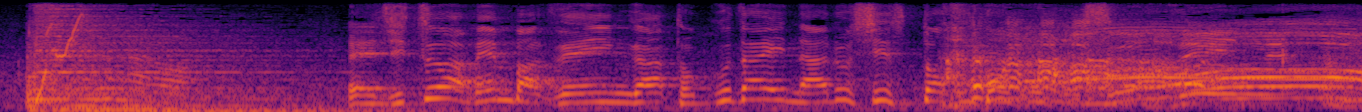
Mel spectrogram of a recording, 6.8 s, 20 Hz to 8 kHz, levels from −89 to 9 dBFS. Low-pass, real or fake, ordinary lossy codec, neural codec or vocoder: 7.2 kHz; real; none; none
